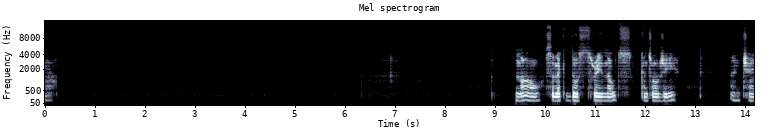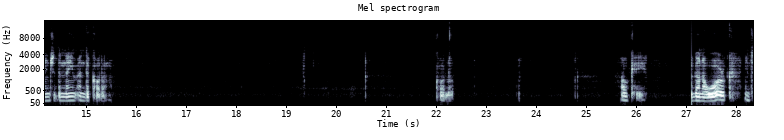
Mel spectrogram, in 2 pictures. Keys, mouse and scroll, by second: 7.1-8.3 scroll down 6, 8.3-8.7 scroll down 3, 8.7-9.6 middle drag, 9.6 drag, 12.1 ctrl+j, 13.7 click, 14.7 click, 15.2-18.1 drag, 18.7-21.9 drag, 24.4-24.7 scroll down 1, 24.7-25.1 scroll up 1, 25.1-25.9 scroll down 4, 25.9-27.1 middle drag, 27.1-27.6 scroll up 4, 27.6-28.2 middle drag, 28.2-28.3 scroll up 1.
